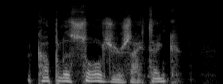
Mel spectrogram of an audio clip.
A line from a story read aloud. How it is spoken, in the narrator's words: he whispered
